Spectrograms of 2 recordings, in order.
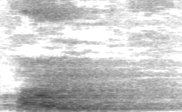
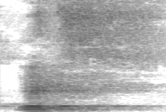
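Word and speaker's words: χ: It is pronounced as chi, not read as X.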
